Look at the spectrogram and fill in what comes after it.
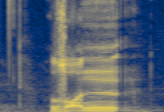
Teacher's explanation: اپنی زبان کی نوک کو وہاں پہ لگانا ہے جہاں پہ ہم نے ذال اور ثا کے وقت لگایا تھا، اور ضا کو موٹا پڑھیں گے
